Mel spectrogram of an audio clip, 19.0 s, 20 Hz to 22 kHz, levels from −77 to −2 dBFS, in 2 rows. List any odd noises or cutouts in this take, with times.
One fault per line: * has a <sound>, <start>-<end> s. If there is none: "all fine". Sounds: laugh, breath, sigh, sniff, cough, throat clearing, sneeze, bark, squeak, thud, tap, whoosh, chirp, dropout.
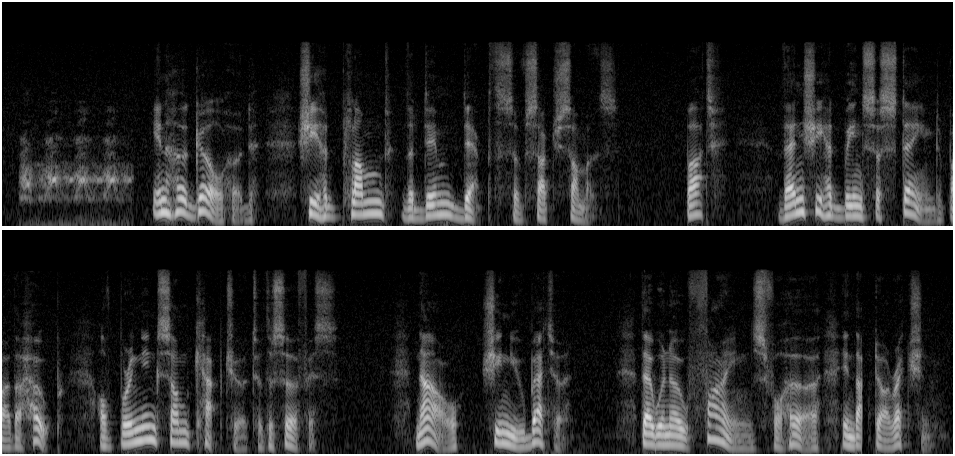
* has a bark, 0.2-1.3 s
* has a dropout, 18.1-18.2 s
